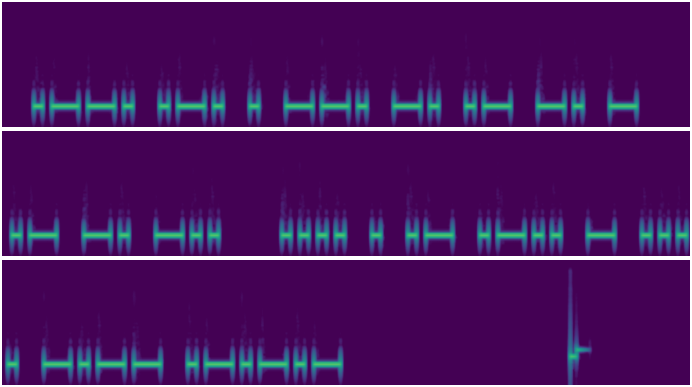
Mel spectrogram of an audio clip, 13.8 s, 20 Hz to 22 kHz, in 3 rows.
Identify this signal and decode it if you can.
Morse code, heard as a keyed tone, about 21 wpm, 700 Hz. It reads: PREGNANT AND HEALTHY.
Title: Sentences from Top 1000 Words - Review Part 6 - 20wpm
